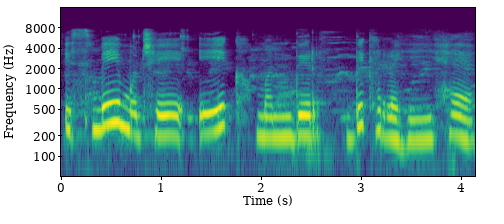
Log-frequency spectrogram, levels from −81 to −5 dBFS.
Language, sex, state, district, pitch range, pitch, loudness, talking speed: Hindi, female, Madhya Pradesh, Katni, 190-255 Hz, 205 Hz, -15 LUFS, 100 wpm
